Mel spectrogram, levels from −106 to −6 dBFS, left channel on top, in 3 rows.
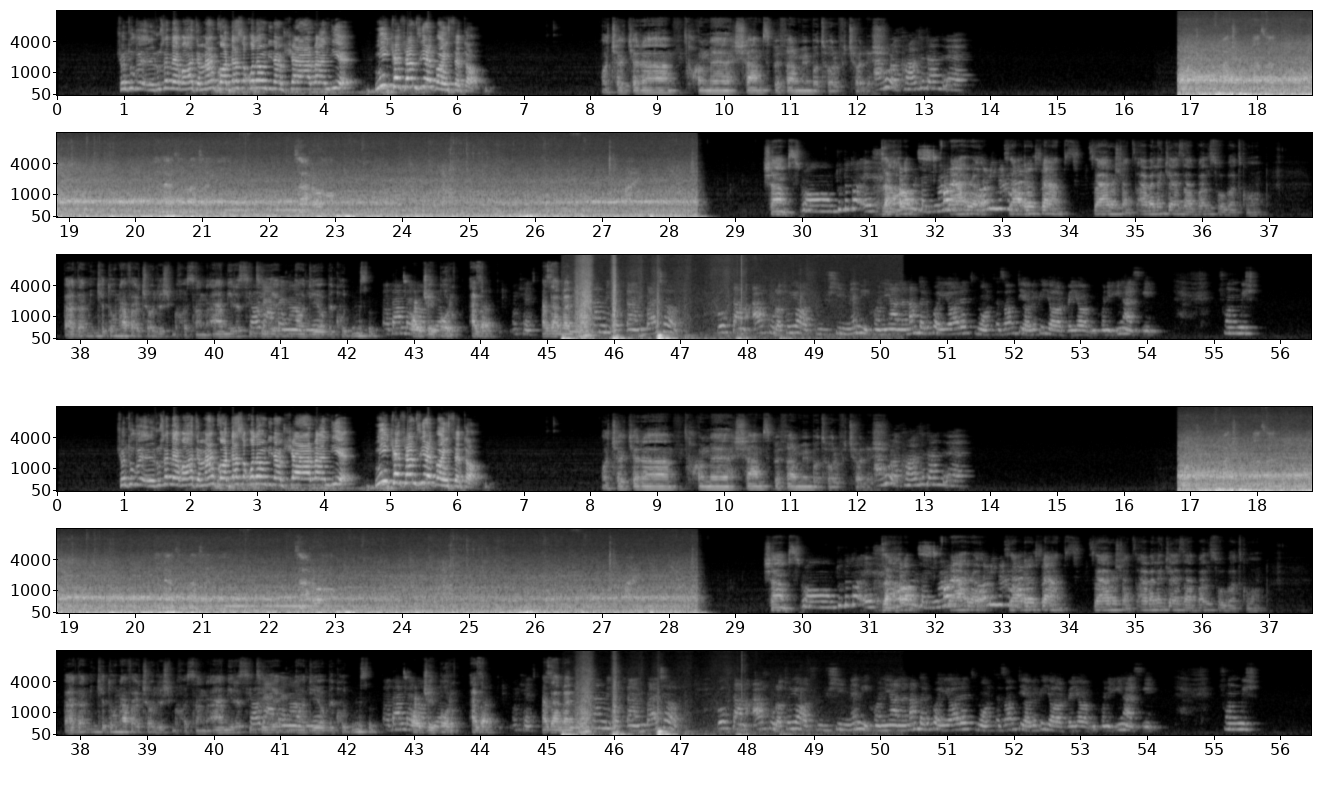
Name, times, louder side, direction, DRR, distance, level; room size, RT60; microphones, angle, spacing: voice 1, 0.9-4.4 4.8-6.3, right 1 dB, 10° right, 0 dB, 2.3 m, -33 dB
voice 2, 8.2-12.4 16.8-19.5 20.2-21.5 22.4-23.1 27.1-28.0 29.4-30.0 31.2-36.9 37.7-42.4 43.0-44.2 44.9-45.6, left 1 dB, 35° left, 2 dB, 3.0 m, -44 dB
voice 3, 12.2-13.6 30.0-33.4 40.5-41.7 42.5-43.4 44.5-44.8 45.5-47.0 47.3-54.1 54.4-54.9 55.1-55.6, left 1 dB, 65° left, -4 dB, 5.6 m, -45 dB
Wind, 16.8-28.4, left 1 dB, 15° left, 0.8 m, -32 dB
sound 1, 45.2-48.0 48.4-48.8 49.6-49.7, left 4 dB, 50° left, 0.6 m, -35 dB
9.7 x 8.9 x 4.0 m, 0.31 s
head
